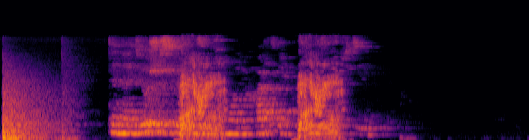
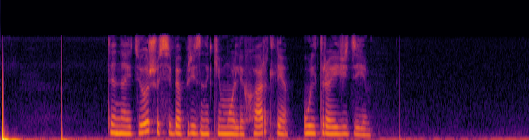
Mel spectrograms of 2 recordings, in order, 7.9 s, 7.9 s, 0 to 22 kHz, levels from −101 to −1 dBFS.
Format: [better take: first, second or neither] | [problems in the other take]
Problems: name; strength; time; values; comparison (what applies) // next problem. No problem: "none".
second | noise reduction (classical method WPE with log-MMSE)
